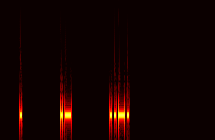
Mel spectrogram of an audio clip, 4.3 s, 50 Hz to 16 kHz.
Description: Morse code, heard as a keyed tone, about 28 wpm, spaced as for 10 wpm, 700 Hz. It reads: EAF
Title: USA Call Signs - 6 Characters - 6x Character Spacing - 28wpm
